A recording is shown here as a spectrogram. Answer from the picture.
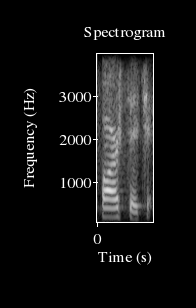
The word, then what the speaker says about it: Farcich: The last name is Farcich, Farcich.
